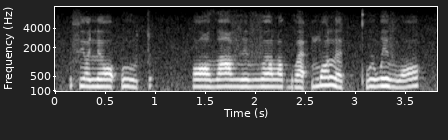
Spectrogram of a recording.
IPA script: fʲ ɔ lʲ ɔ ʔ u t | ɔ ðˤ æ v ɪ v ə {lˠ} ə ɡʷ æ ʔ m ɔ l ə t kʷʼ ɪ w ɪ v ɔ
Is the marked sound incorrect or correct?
correct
